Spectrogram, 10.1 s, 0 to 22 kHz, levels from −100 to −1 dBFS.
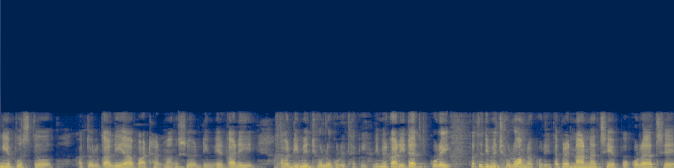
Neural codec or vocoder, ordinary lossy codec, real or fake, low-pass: vocoder, 24 kHz, 100 mel bands, Vocos; AAC, 48 kbps; fake; 7.2 kHz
